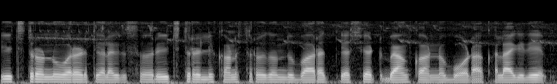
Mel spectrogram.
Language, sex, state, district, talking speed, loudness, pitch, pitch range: Kannada, male, Karnataka, Koppal, 160 wpm, -17 LUFS, 110 Hz, 105-115 Hz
